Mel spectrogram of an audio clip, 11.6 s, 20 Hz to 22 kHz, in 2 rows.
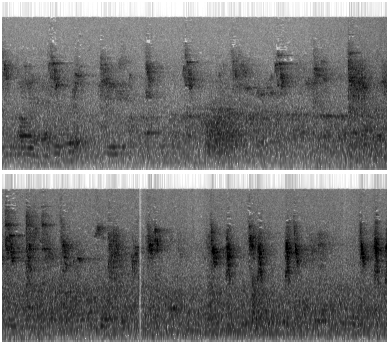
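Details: Eurasian tree sparrow in Ubon Ratchathani, Thailand, 10 May 2020: a loose run of short, sharp, high chirps, sparse at first and then coming quicker and louder toward the end, over light background noise.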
